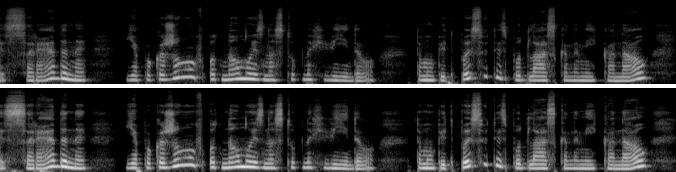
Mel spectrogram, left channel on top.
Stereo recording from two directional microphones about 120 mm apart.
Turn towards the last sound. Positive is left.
turn(degrees=-25)  # may be behind; listen again after turning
